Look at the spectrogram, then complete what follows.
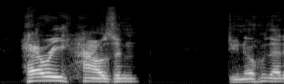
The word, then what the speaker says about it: Harryhausen: who that man is say that again ray hare our housing hairy huh I can't say his name right now Harryhausen do you know who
